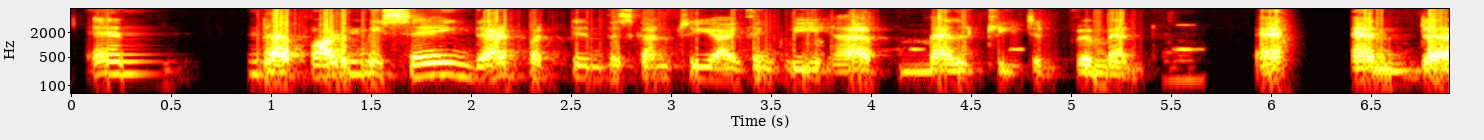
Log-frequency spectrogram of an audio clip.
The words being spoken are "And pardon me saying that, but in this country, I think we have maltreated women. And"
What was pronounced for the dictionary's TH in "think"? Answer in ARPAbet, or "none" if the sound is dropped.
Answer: T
